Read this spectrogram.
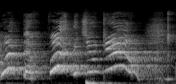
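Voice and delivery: very high, stunned disbelief; mock-shocked high squeak; stunned squeal. Retelling climax, stunned reaction.

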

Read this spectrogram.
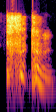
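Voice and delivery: sudden choking cough; sputtering cough after swallowing wrong; choking on a drink. Real, not acted. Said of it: "Desculpa que eu só engasguei aqui".

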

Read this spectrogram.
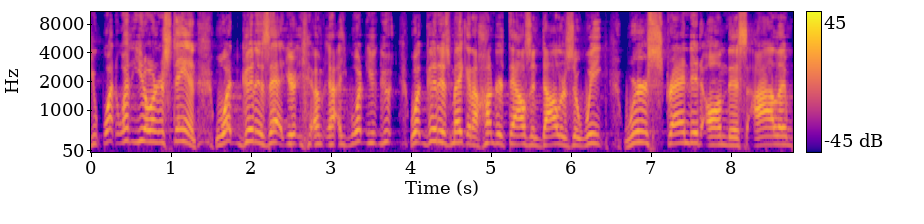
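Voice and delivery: panicked castaway sputtering at his calm friend; sputtering disbelief. Retold or imitated. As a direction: trip over the words in shock. Stranded man sputters in disbelief.

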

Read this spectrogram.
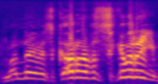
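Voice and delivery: high, fast jumble of a foreign name; old-world European man. Retold or imitated. Old customer giving his long name, high, fast mock European voice. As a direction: imitate an old European rattling off an unpronounceable name. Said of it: "his name had so many fucking, uh, consonants".

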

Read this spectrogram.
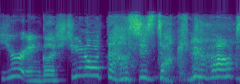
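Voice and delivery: high, disbelieving aside; incredulous friend. Retold or imitated. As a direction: ask in shocked disbelief. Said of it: "Louise looks at Claire and is like".

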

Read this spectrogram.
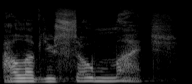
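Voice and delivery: a dad whispering to his son at bedtime, slow and soft. Retold or imitated. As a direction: breathe it into a child's ear. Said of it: "I whisper in their ears".

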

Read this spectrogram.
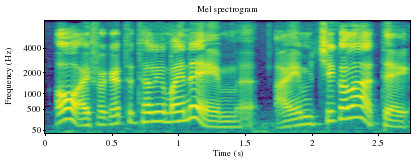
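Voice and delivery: hammed-up comic Italian accent; stupid Italian accent. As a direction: introduce yourself as a silly Italian clown. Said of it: "in this stupid Italian accent".

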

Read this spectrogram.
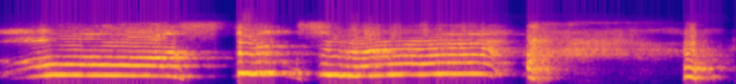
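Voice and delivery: high, loud, very drawn-out cry of disgust; loud disgusted girl. Retold or imitated. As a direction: wail it like a drunk girl hit by the smell. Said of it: "she goes".

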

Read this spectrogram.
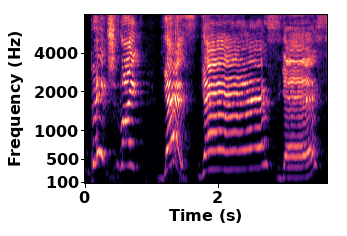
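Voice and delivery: high, loud, emphatic shouted yeses; furious yes. Real, not acted. Vlogger shouting agreement at the woman, furious. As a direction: hammer each yes at her.

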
